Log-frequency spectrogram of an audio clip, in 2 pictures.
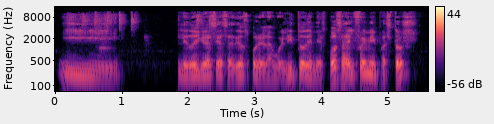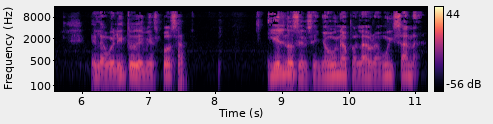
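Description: A middle-aged Guatemalan preacher with a Guatemalan Spanish accent delivers an earnest, emphatic sermon. His very low voice sounds dark and mellow, and he often repeats key words, slowing down to stress them and drive his point home.

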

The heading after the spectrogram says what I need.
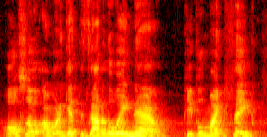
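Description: Guy hosting a laid-back podcast, bright voice, laughs at himself a lot, bit far from the mic. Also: sits high, fast talker. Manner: chatty, laughs often, self-deprecating. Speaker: podcast host. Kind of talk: casual chat.

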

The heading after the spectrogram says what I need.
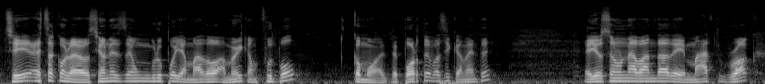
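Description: This is a Mexican-accented man co-hosting a music podcast, telling stories in loose, relaxed slang. His voice sits at a middle pitch, and faint music plays underneath. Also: moderate pace. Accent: Mexican Spanish. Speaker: podcast co-host. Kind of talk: casual chat.

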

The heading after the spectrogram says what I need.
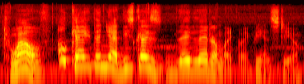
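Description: A man running a tabletop role-playing game, his voice gravelly and swinging widely in pitch. He mixes casual rules talk with playful menace. Faint room noise hangs behind him. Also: huge pitch swings, fairly quick, a little mellow. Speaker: game master.

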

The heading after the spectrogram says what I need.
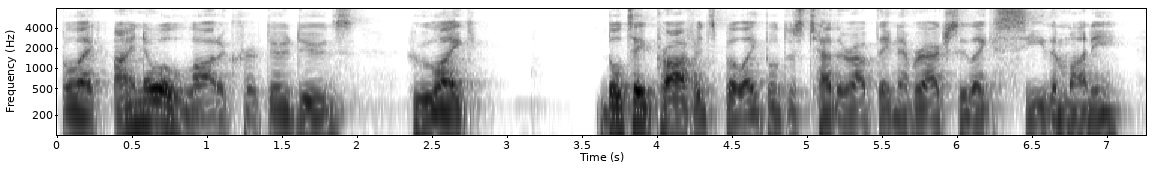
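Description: A man's voice: on the low side, fairly quick, a little mellow. A young man hosting a podcast, chatting casually, swearing freely and peppering his talk with "like.". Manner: laid-back, swears a lot, fills talk with "like". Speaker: podcast host. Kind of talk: casual chat.

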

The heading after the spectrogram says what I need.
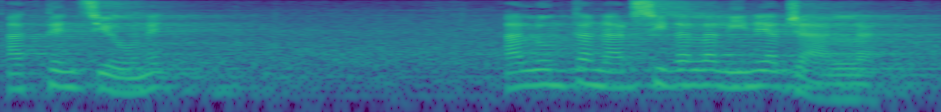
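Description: A man doing a slow, echoing train station announcement. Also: a little high, very animated, noisy background. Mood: formal. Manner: slow, formal public announcement. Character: male train station announcer, calm and formal. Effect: train station loudspeaker announcement. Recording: echoey hall with loud station ambience.

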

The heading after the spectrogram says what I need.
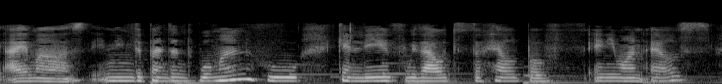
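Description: A woman from Romania speaking in measured, deliberate statements, recorded on a dull lo-fi recording. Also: low-pitched, fairly bright tone. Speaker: podcast guest.

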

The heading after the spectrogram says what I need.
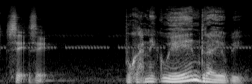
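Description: An actor playing a bold, nosy young man, teasing and swinging from loud to soft in a radio drama. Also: medium pitch, big pitch swings, moderate pace, noisy background, lightly acted. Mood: eager.

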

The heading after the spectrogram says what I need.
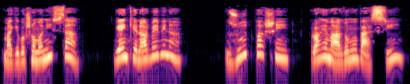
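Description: Harsh male soldier, as read by a narrator, loud orders, raised pitch, dry close sound. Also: very animated, dry recording. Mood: harsh shouting. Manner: shouting, rough commands.

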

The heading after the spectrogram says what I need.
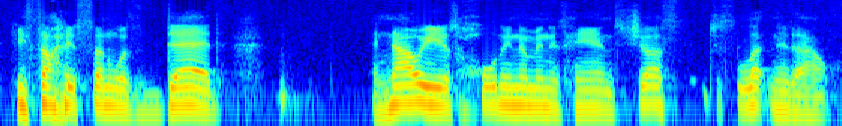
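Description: A man's voice: fairly high pitch, moderate pace, darkish tone, dry recording. A man teaching through a Bible passage in earnest, often repeating words as he builds emphasis.

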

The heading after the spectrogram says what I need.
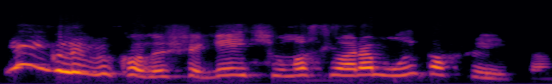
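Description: Woman journalist, high voice, animated storyteller, dull lo-fi recording. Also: rapid-fire, dry recording. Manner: lively, acts out quoted speech. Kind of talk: personal storytelling in an interview. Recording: dull lo-fi dry sound.

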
